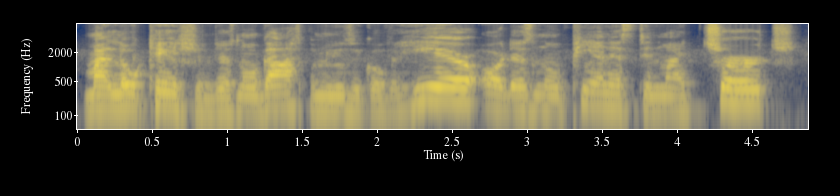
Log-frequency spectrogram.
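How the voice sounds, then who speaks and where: A man's voice: mid-range voice, moderate pace. A man from Jamaica in his thirties, a piano teacher live-streaming a motivational lesson, talking casually and repeating his points. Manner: casual and preachy, addresses viewers as guys and man, repeats key points.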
